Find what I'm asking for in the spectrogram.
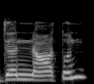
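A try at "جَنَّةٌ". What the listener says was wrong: पहले वाहिद में आप वाहिद में आप लॉन्ग नहीं करेंगी, जन्नतुन, क्योंकि नून पे सिर्फ जबर।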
